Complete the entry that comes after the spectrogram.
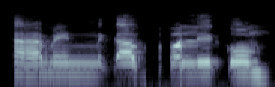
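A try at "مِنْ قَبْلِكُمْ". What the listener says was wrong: ক্বাবলিকুম, কফ দিয়ে, বড় ক, ক্বাবলিকুম, মিন ক্বাবলিকুম, ওকে?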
